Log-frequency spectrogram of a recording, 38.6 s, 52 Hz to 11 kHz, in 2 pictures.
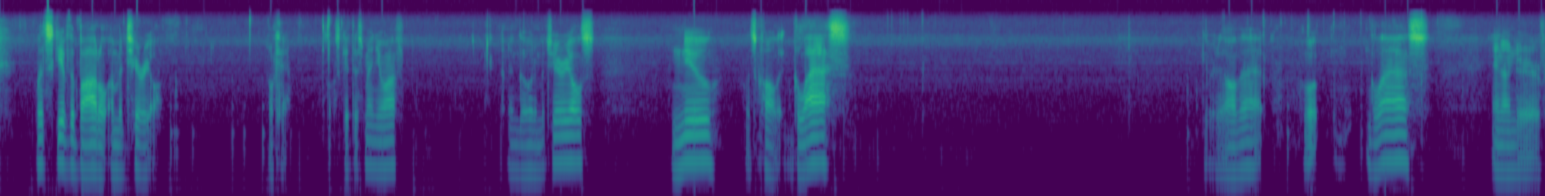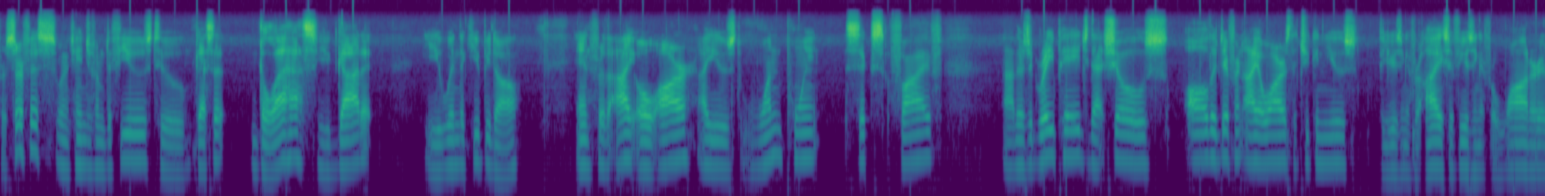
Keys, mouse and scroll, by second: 1.7 Tab, 2.5 Tab, 3.2 KP_1, 4.5 n.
